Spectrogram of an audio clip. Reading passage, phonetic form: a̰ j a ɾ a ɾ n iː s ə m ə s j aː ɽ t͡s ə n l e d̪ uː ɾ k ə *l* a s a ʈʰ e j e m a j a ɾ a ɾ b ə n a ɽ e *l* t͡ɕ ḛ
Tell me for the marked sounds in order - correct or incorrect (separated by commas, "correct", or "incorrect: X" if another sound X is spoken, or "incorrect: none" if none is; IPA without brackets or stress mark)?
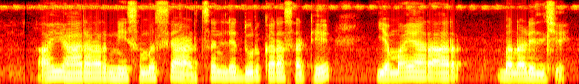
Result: incorrect: ɾ, correct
